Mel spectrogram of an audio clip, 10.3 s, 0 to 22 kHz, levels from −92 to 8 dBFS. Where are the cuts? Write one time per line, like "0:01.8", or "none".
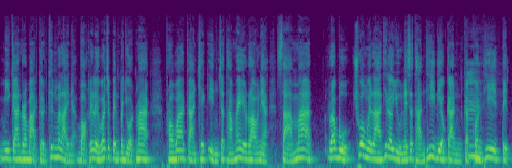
none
